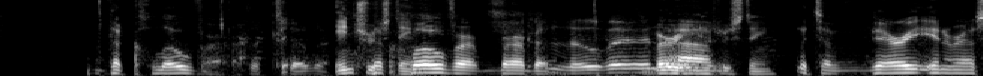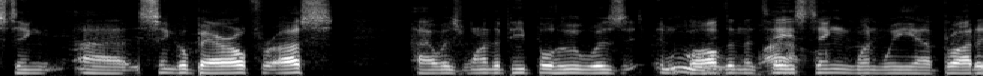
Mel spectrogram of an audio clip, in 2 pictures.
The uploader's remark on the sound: Recorded live from the 7-20-4 Lounge!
